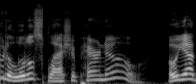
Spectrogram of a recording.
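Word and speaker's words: Pernod: a little splash of parano oh yeah the D is silent in fact the O is almost silent and if you haven't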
